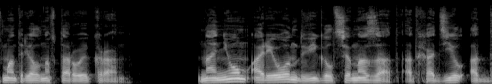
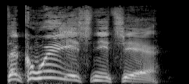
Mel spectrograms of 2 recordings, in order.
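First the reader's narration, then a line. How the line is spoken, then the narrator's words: Barking official. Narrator (Russian): рявкнул замдиректора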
